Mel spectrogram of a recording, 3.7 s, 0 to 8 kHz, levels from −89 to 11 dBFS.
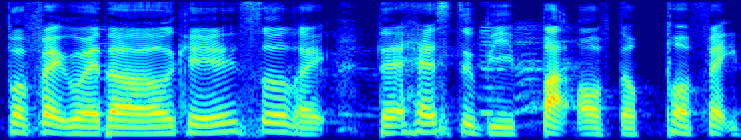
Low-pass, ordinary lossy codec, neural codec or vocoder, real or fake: none; none; none; real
